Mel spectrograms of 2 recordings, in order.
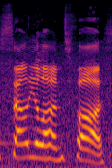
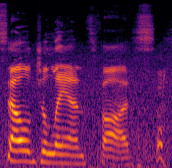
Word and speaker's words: Seljalandsfoss: We made it to Seljalandsfoss, and that's how you pronounce it, not like Seljalandsfoss.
